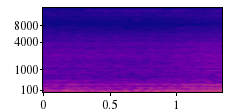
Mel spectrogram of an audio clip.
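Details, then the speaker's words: Dodge Charger no-start, started after throttle body spray with flashing check engine light; rough, uneven stumbling idle, bad multi-cylinder misfire (P0300), fuel pump ruled out, later traced to broken camshaft. "i'm running did the fuel pump help get it started i don't know remember my initial burst it tried to start so maybe i just held it long enough to finally start but i have a bad misfire"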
